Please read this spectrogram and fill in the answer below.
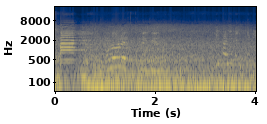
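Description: A short vehicle horn toot, lasting about half a second at the very start, over street traffic rumble.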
